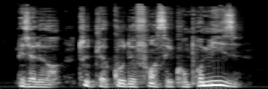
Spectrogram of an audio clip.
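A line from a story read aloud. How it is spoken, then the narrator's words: Duchess exclaiming. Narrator (French): s'écria la duchesse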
